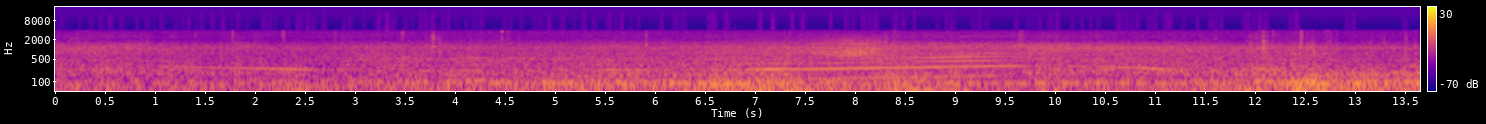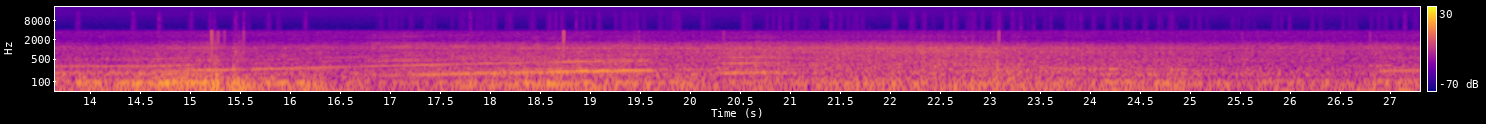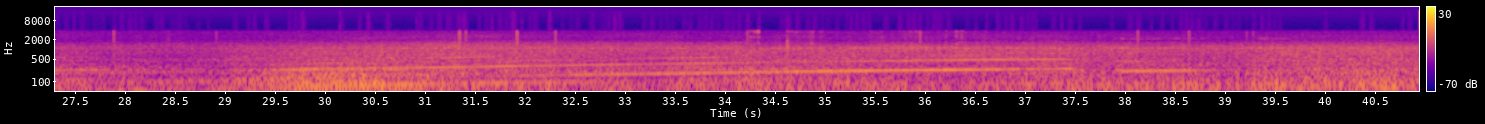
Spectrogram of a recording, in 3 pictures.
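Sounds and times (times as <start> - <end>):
low rumble: 0.0 - 40.9
car engine revving: 4.4 - 21.2, 29.0 - 40.9.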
